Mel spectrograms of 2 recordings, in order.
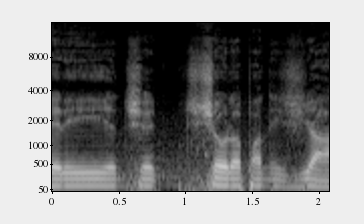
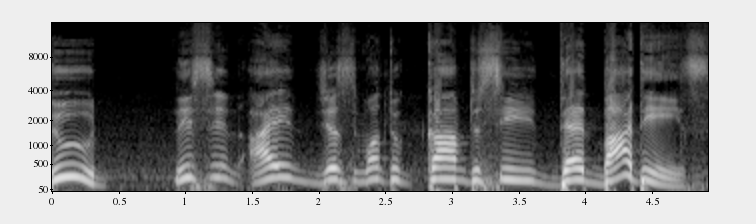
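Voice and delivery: put-on heavy Puerto Rican accent, very high and slow; 9 semitones higher, 7 dB louder than usual. Retelling what a friend said about coming along: imitating Ivan's strong Puerto Rican accent. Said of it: "he had a really, really strong accent".

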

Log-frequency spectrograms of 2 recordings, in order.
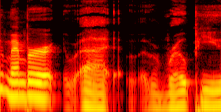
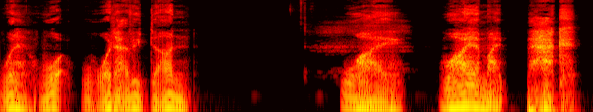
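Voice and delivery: coughing villain voice, lower pitch; 4 semitones lower than usual. Narrating a game, voicing Wolfgang just revived from a charred husk: Wolfgang, coughing, charred husk. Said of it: "coughs horribly as a small amount of smoke comes out of the blackened and charred husk that was once known as [name]. / coughs horribly as a small amount of smoke comes out of the blackened and charre".

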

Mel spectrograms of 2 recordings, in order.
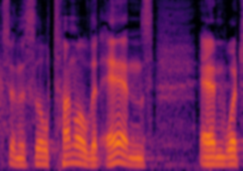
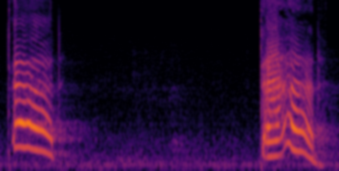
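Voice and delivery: very high, frightened, scared little voice; 3 dB quieter than usual. Father retelling his child calling to him in a cave, imitating a scared tiny voice. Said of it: "this scared, tiny voice".

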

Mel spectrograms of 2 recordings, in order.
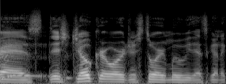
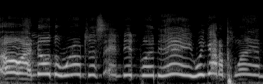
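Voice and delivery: weird, very high-pitched, cartoonish put-on voice. Mocking upbeat Marvel movie dialogue, in a weird put-on voice. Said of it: "I don't know why I keep doing that weird voice".

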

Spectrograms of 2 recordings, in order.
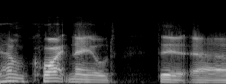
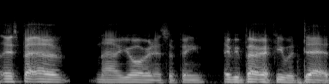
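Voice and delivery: ordinary talk, nothing marked

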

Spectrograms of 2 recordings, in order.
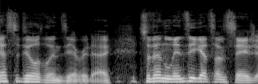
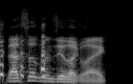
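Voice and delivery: plain

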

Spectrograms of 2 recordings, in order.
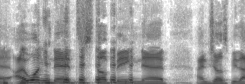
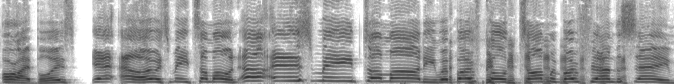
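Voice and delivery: put-on heavy, high-pitched Cockney accent; 10 semitones higher than usual. Joking about being paid to play Venom: Cockney Tom Hardy impression. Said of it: "The Cockney Toms".

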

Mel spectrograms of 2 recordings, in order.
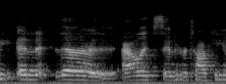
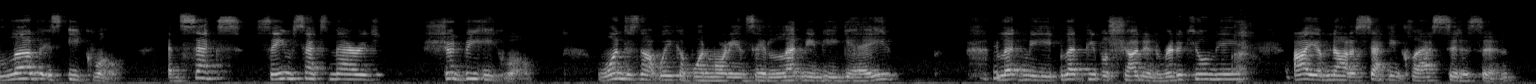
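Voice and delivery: slow, deliberate, measured speechmaking cadence. Reading out a written-down speech, imitating how Sonia gave it: imitating Sonia's speech delivery. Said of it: "I'm gonna do it with the infliction of how she gives the speech".

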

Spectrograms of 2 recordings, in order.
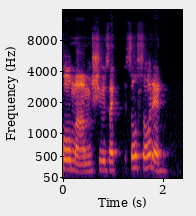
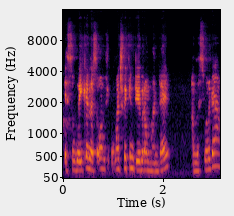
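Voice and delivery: cool, collected, calm, soothing and comforting voice. Retelling mum soothing a crying caller on the phone: imitating mum's calm soothing voice. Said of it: "the real Miss Cool, Calm, Collected".

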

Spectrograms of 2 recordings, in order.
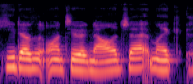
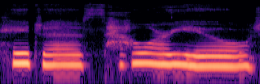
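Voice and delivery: put-on weird, high, very slow sweet boy voice; 5 semitones higher than usual. Retelling a reunion scene, imitating Colt's weird sweet boy voice. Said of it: "Colt goes into this weird, like, sweet boy voice".

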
